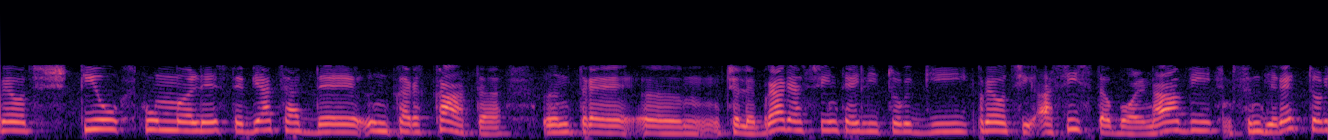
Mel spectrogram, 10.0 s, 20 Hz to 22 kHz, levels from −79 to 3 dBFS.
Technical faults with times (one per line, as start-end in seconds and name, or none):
none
